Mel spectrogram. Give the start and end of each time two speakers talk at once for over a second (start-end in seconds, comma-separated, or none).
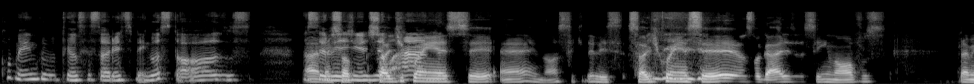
3.0-4.5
